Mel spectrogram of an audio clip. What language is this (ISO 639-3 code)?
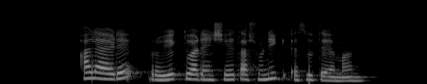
eus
